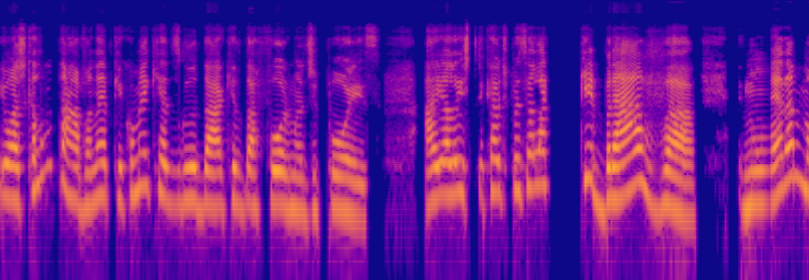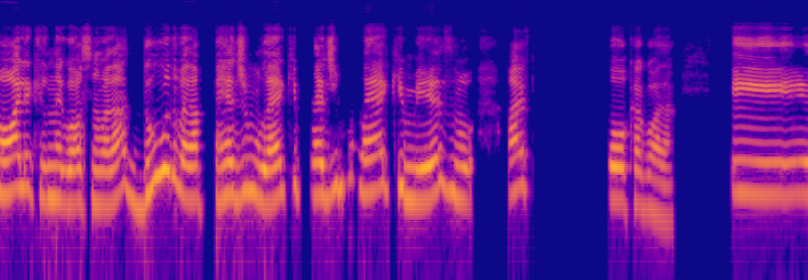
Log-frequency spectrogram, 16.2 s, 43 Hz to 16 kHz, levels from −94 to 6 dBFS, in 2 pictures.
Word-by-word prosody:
eu 250 -1 +1
acho 235 -1 +3
que 245 - -4
ela 345 +7 -2
untava, 245 - -2
né, 255 +3 -1
porque 235 -1 -7
como 265 +5 -5
é 320 - -6
que 280 - -7
ia 255 - +3
desgrudar 220 -1 +1
aquilo 220 +2 -3
da 210 -1 0
forma 200 -3 -1
depois. 180 -2 -5 0.4
Aí 225 +3 +2
ela 265 0 +3
esticava 260 +1 -5
depois 280 +3 -8
e - - +1
ela 325 +1 -2 0.3
quebrava, 235 - +3 0.4
não 215 +2 -3
era 305 +11 +4
mole 295 0 +5
aquele 245 -3 -6
negócio 225 -1 -1
não, 215 - -2
era 240 +8 0
duro, 315 - +3
era 240 -1 +3
pé-de-moleque, 260 +2 +1
pé-de-moleque 295 +3 -1
mesmo. 245 - +1 0.3
Ai, 290 +4 -2
fi 300 - -41 0.7
boca 235 -2 +2
agora. 175 -6 -6 0.6
E 265 -1 0
245 Hz, 150 wpm, -23 LUFS, 220-280 Hz, 0.7 s, mole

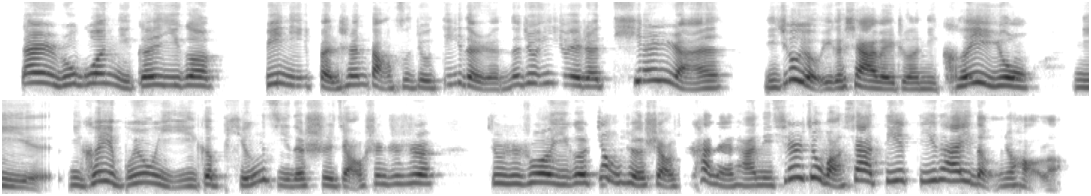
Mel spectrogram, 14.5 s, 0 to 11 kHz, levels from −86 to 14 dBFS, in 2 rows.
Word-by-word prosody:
但 360 +1 +4
是 320 - -1
如 300 +4 -2
果 345 +3 +2
你 265 -12 -7
跟 280 +4 +4
一 275 - -5
个 270 -2 +3 0.3
比 325 +3 -5
你 270 -4 -8
本 190 - +1
身 295 +5 -2
档 200 -9 -1
次 225 +1 -12
就 215 -1 -4
低 310 +11 -14
的 280 - +3
人， 175 +2 -6
那 290 - -3
就 345 - -6
意 345 +1 -12
味 275 -2 +5
着 250 -2 0
天 415 - -4
然， 205 - -1 0.2
你 215 - -7
就 455 - +3
有 - - +5
一 - - -5
个 210 - -1
下 210 -3 +6
位 180 -1 +5
者， 180 -1 -1
你 180 0 -8
可 260 +9 +3
以 345 -2 +2
用 255 -4 +6 0.2
你 220 - -6 0.2
你 230 - -7
可 305 +8 -1
以 335 - -1
不 235 +2 -7
用 290 0 0
以 195 -4 -9
一 - - -8
个 255 +6 +3
平 240 - -4
级 210 - -11
的 200 +1 0
视 215 0 -5
角， 195 - -3
甚 265 +5 -6
至 265 +1 -8
是， 280 -1 +3 0.3
就 285 0 -4
是 270 -1 -3
说 300 0 +6
一 255 -3 -5
个 290 +3 +7
正 290 +1 -4
确 280 - -1
的 - - +3
视 230 - -13
角 185 - +2
去 195 - -14
看 - - -2
待 195 - -4
她， 210 0 -3
你 225 +1 -5
其 380 - -10
实 460 0 +2
就 455 -1 +2
往 - - +3
下 370 -3 +2
低 350 +3 -4
低 365 0 -5
她 355 -2 +3
一 350 - -3
等 - - -2
就 220 - -5
好 - - -6
了。 - - -14
270 Hz, 340 characters per minute, -21 LUFS, 215-315 Hz, 0.3 s, 个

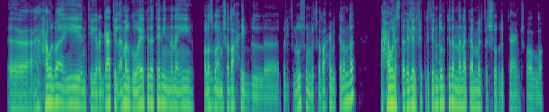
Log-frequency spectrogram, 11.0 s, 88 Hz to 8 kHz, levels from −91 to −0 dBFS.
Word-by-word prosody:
آآ 90 0 -1
هاحاول 100 +6 +2
بقى 125 -1 +3
إيه، 115 0 +1
أنتِ 105 0 -6
رجّعتِ 100 +5 +3
الأمل 120 -2 +3
جوّايا 110 +3 +4
كده 120 +1 +1
تاني، 125 +1 +1
إن 110 -1 -2
أنا 110 -1 +1
إيه، 110 0 -2 0.2
خلاص 105 +3 0
بقى 110 -2 0
مش 105 +1 -3
هاضحّي 110 -1 +1
بال 80 -3 -8
بالفلوس 120 +5 -6
ومش 95 -1 -5
هاضحّي 105 +4 -2
بالكلام 110 +4 -3
ده، 160 +4 +2 0.5
هاحاول 115 +2 +6
أستغل 105 0 +2
الفكرتين 110 0 -1
دُول 120 +1 +2
كده 125 +1 +1
إن 110 -2 0
أنا 105 -1 +3
أكمّل 105 0 0
في - - -20
الشُغل 95 0 -5
بتاعي 90 -1 -6
إن 90 - -13
شاء 85 - -7
الله. 75 -2 -8
105 Hz, 200 wpm, -26 LUFS, 95-115 Hz, 0.5 s, هاحاول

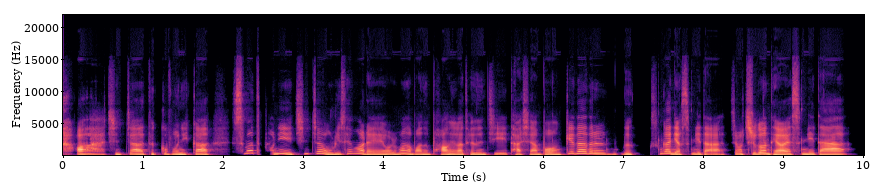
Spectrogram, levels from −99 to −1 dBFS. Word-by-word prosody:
아 235 -3 +2
진짜 215 +2 -1
듣고 220 +2 -4
보니까 200 -2 +1 0.2
스마트폰이 275 - -2
진짜 285 +6 -7
우리 225 -2 +2
생활에 235 -7 -2
얼마나 210 +8 +1
많은 180 +2 0
방해가 195 +1 +1
되는지 185 -6 -3
다시 160 +5 -5
한번 190 -1 0
깨달은 285 -6 -1
늑 180 -1 -3
순간이었습니다. 235 -9 -1
정말 240 -2 -1
즐거운 245 +3 +3
대화였습니다. 215 +2 +3
220 Hz, 340 characters per minute, -20 LUFS, 195-245 Hz, 0.2 s, 즐거운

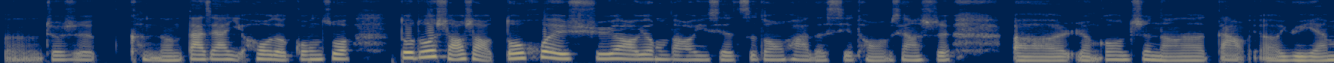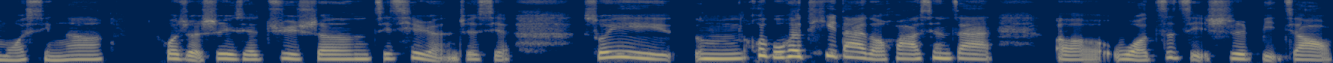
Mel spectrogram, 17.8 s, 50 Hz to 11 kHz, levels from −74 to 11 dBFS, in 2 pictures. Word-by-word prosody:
嗯， 85 +1 -9
就 180 - -4
是 175 -1 -6 0.2
可 - - -6
能 155 0 -4
大 200 -1 +3
家 195 0 0
以 190 - -5
后 200 -2 0
的 175 - +1
工 190 +2 -3
作， 210 0 0 0.3
多 255 - +6
多 285 +3 +6
少 205 -10 +2
少 195 -3 -1
都 225 +2 +5
会 240 -3 +4
需 215 0 -2
要 210 -2 +2
用 195 -1 -2
到 175 -1 -4
一 175 - -6
些 175 -1 -4
自 170 +2 -6
动 175 -1 -5
化 175 -2 -5
的 - - -7
系 165 +1 -7
统， 155 -4 -8
像 165 -1 -4
是， 165 0 -5 0.4
呃， 150 -1 -2
人 150 +1 -5
工 180 -1 -3
智 185 +1 -4
能 150 -3 -3
的 155 0 -3
大 - - -4
呃， - - -4
语 155 0 0
言 155 +1 -1
模 165 0 -1
型 170 -3 -3
啊， 190 +1 0 0.4
或 220 - +4
者 170 -5 +1
是 220 - +3
一 210 - +5
些 195 -1 +1
具 215 +1 0
声 200 0 +1
机 215 +1 -1
器 235 +3 +1
人 180 -9 0
这 195 - -3
些。 195 - -3 0.4
所 260 - +4
以， 245 -9 +3
嗯， 215 0 +4
会 315 +9 +4
不 270 -4 +4
会 305 +1 +8
替 325 +2 0
代 275 -4 +5
的 190 -3 +2
话， 210 0 +2
现 240 -1 +3
在， 215 -4 +1 0.4
呃， 95 +1 0
我 185 -4 +3
自 260 +10 -2
己 245 - -2
是 215 -2 +2
比 205 - -6
较 185 -2 +1
195 Hz, 255 characters per minute, -23 LUFS, 170-220 Hz, 0.4 s, 会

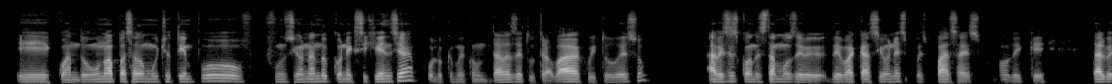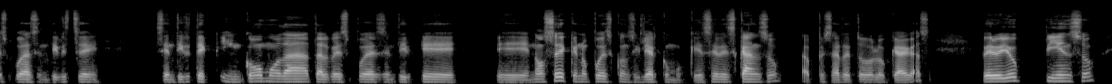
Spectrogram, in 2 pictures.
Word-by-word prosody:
eh, 110 -1 -1
cuando 110 -1 -3
uno 125 +3 +1
ha 125 - +3
pasado 125 -1 +2
mucho 125 +1 -6
tiempo, 140 +2 0 0.2
funcionando 125 +2 -2
con 115 - -3
exigencia, 130 - +3
por - - -8
lo 105 - -11
que - - -17
me 110 -1 -9
contabas 110 +2 -2
de 120 0 -2
tu 110 - -14
trabajo 120 -1 +4
y 110 - -9
todo 115 +1 -6
eso, 170 +11 -4 0.5
a 110 - +5
veces 130 +3 +1
cuando 120 -2 -2
estamos 125 +2 +1
de 110 -3 -1
de 115 -2 -2
vacaciones, 110 +4 +1
pues, 110 - -13
pasa 110 -2 +1
eso, 105 +4 -4 0.2
¿no?, 110 0 -10
de 105 -1 -9
que - - -7 0.4
tal 120 - +5
vez, 120 -2 -2
puedas 120 -1 +1
sentirse 115 +1 -3 0.5
sentirte 125 +2 0
incómoda, 130 -1 +1
tal 120 -1 +2
vez 120 -2 0
puedas 120 -1 -1
sentir 115 0 -6
que, 115 -3 +2 0.4
eh, 105 -1 -2
no 125 +1 -1
sé, 175 +5 +6
que 135 - -1
no 125 -2 -3
puedes 130 0 -2
conciliar 115 -1 -1
como 105 -4 -13
que 105 - -7
ese 120 +3 -2
descanso 120 0 +2 0.2
a - - -3
pesar 105 0 -4
de 110 -1 -3
todo 110 -1 -4
lo 110 -1 -6
que 105 - +2
hagas, 105 +1 +2 0.5
pero 140 +1 +7
yo 165 +3 +4 0.2
pienso 150 +4 +2
120 Hz, 180 wpm, -26 LUFS, 110-130 Hz, 0.5 s, pero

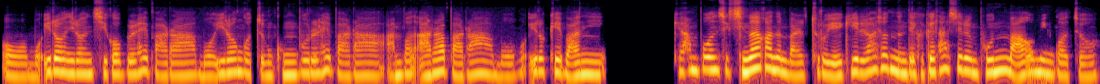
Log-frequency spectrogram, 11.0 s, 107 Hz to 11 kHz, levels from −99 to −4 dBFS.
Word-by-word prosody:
어 165 -2 -3
뭐 165 0 -5
"이런 215 -1 +4
이런 195 -1 +1
직업을 190 0 -2
해봐라. 175 -4 -4
뭐 170 -1 -4
이런 205 +4 +1
것 195 -3 -4
좀 175 - -5
공부를 195 +2 -1
해봐라. 175 -5 -4
한번 180 +2 -2
알아봐라." 185 0 -1
뭐 165 +1 -7
이렇게 215 -1 0
많이 180 +1 +1 0.7
이렇게 220 - -6
한번씩 235 0 +1
지나가는 240 0 +5
말투로 180 +1 -3
얘기를 200 +5 +1
하셨는데 230 -5 +2
그게 195 +3 +1
사실은 240 -3 +1
본마음인 210 -1 +2
거죠. 170 -1 -6
195 Hz, 360 characters per minute, -18 LUFS, 175-215 Hz, 0.7 s, 지나가는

